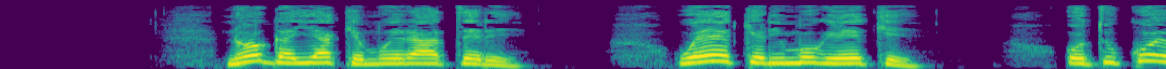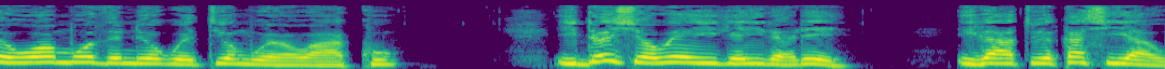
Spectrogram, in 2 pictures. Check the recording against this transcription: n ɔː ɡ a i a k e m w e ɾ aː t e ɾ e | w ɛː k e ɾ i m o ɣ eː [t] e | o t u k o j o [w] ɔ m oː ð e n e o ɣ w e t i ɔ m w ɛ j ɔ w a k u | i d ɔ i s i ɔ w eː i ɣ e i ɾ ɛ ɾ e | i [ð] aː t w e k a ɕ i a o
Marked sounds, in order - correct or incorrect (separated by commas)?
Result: incorrect, correct, incorrect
